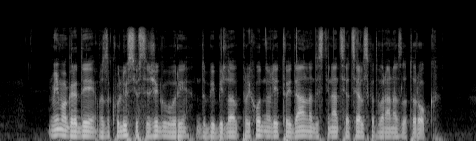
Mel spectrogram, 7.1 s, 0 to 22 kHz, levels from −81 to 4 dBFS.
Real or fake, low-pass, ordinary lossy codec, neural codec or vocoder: real; 10.8 kHz; none; none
